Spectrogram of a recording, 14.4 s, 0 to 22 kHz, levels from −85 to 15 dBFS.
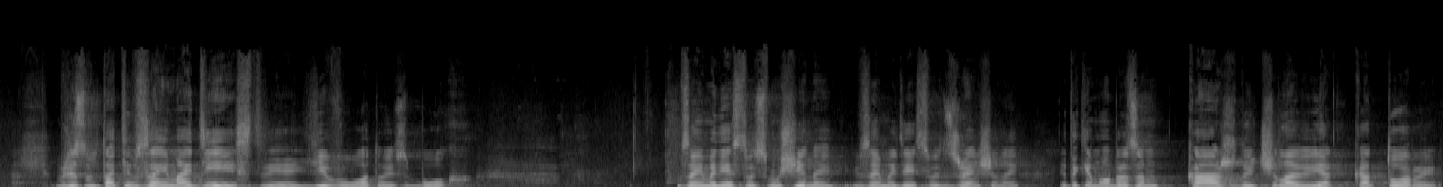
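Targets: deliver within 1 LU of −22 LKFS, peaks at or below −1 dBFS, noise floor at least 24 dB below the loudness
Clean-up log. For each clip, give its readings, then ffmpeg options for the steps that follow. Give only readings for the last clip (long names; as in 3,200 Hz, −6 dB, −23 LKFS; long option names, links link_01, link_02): integrated loudness −27.0 LKFS; sample peak −7.5 dBFS; target loudness −22.0 LKFS
→ -af "volume=5dB"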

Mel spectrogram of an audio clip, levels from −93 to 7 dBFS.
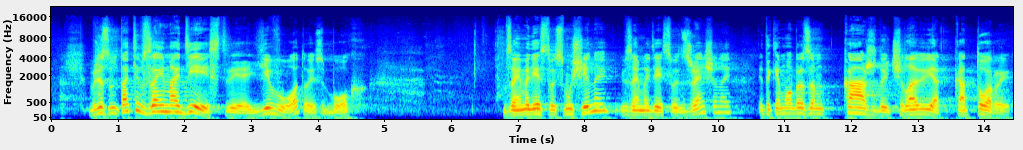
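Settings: integrated loudness −22.0 LKFS; sample peak −2.5 dBFS; background noise floor −54 dBFS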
